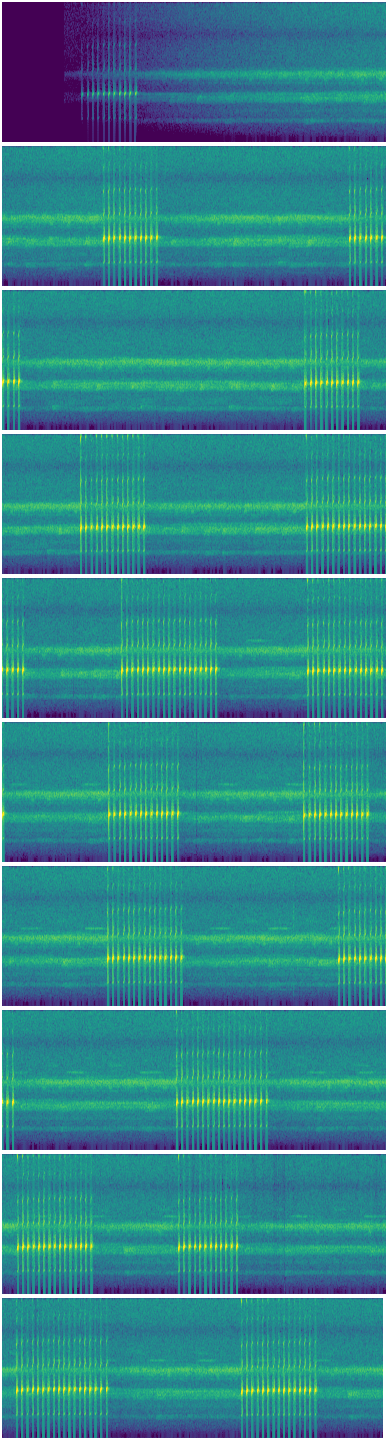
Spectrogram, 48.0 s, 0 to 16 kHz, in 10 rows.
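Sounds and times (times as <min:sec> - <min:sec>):
Colostethus baebatrachus calling: 0:06.0 - 0:06.8, 0:09.1 - 0:09.9, 0:13.4 - 0:14.1, 0:15.4 - 0:16.2, 0:18.2 - 0:19.5, 0:20.7 - 0:21.9, 0:23.0 - 0:24.1, 0:25.3 - 0:26.3, 0:27.8 - 0:28.6, 0:30.1 - 0:31.1, 0:33.0 - 0:33.8, 0:35.8 - 0:37.0, 0:38.6 - 0:39.6, 0:40.6 - 0:41.4, 0:43.4 - 0:44.6, 0:46.2 - 0:47.2.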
